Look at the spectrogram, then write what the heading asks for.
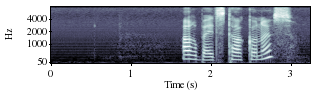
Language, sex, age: Norwegian, female, 28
